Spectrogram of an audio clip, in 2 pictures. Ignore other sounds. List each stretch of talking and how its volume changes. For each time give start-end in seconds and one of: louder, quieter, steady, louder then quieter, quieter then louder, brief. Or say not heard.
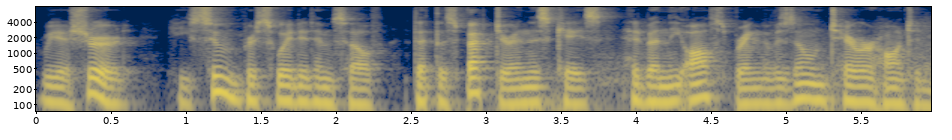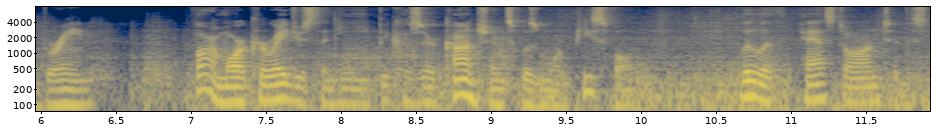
0.0-6.3 steady
7.0-11.8 quieter then louder.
